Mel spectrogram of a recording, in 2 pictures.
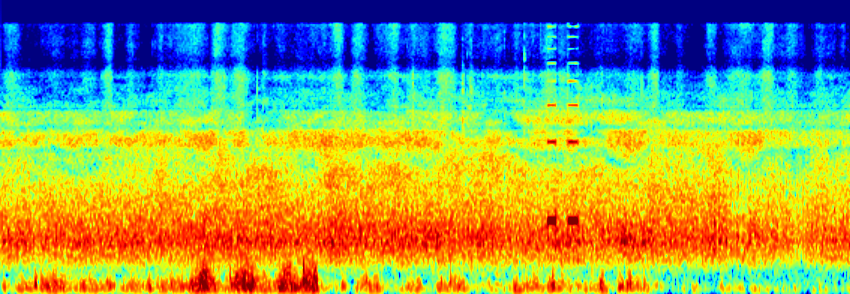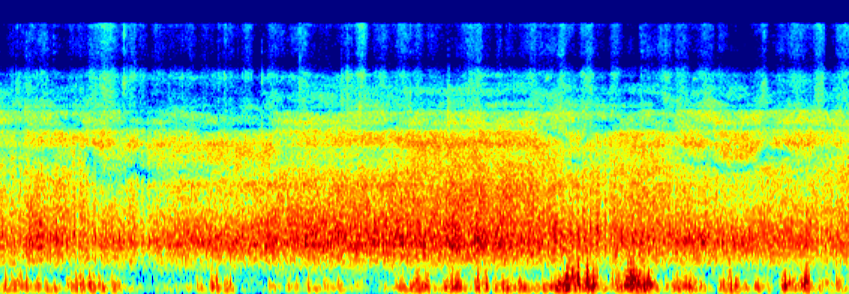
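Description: Midland weather radio's speaker hissing with static while tuned to a weak, distant NOAA weather station. Two short electronic beeps about five and a half seconds in come from a button press, and low rumbles of handling or wind on the microphone come and go.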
